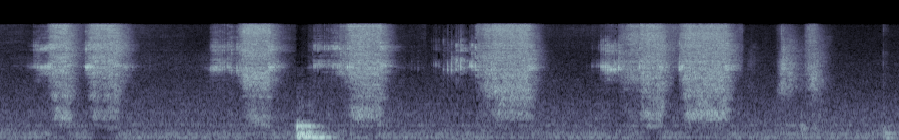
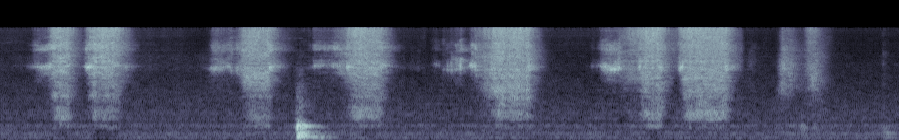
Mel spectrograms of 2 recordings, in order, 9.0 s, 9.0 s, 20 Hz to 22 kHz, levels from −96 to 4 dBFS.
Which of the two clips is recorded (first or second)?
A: first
